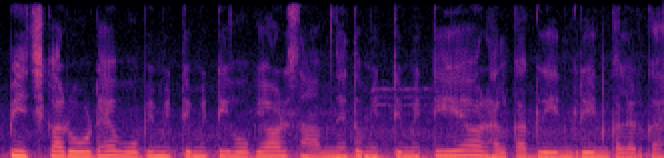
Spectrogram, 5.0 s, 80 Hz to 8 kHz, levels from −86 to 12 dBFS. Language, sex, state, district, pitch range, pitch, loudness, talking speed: Hindi, female, Bihar, East Champaran, 210-225 Hz, 215 Hz, -24 LUFS, 275 wpm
